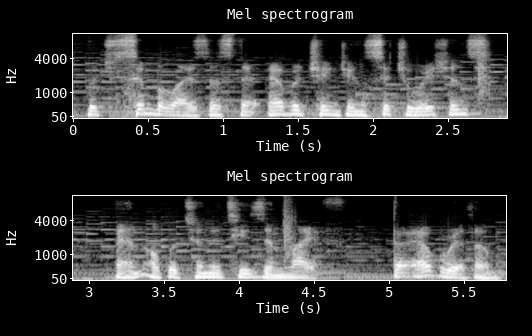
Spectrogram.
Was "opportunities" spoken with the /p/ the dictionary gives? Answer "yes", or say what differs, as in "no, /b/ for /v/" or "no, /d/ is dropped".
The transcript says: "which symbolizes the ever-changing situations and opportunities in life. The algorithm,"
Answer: yes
